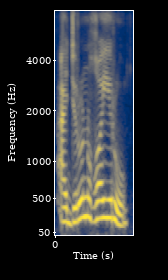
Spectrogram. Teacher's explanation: suara N di akhir kata ajrun itu dibaca dengan jelas banget, nggak disamarin sama sekali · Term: idhar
